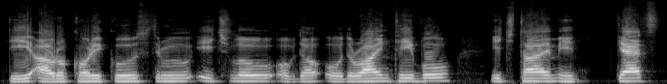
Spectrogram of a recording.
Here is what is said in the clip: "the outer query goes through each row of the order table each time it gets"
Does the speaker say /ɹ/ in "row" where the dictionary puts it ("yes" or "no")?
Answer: no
